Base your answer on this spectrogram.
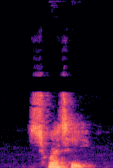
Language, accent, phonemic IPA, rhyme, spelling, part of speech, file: English, Southern England, /ˈswɛti/, -ɛti, sweaty, adjective / noun, LL-Q1860 (eng)-sweaty.wav
- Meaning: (adjective) 1. Covered in sweat 2. Having a tendency to sweat 3. Likely to cause one to sweat 4. Caused by sweat 5. Strenuous; laborious; exhausting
